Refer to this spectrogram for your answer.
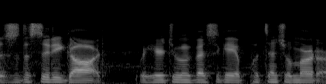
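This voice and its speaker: Putting on a gruff character voice, a man rattles off words at a very fast pace in a fairly low, flat monotone. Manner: authoritative.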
